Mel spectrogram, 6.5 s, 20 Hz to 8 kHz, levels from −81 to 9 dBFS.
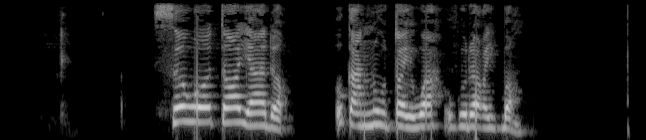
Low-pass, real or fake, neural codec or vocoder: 7.2 kHz; real; none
